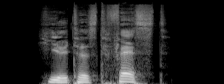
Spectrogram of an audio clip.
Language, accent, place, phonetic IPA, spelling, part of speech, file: German, Germany, Berlin, [ˌhiːltəst ˈfɛst], hieltest fest, verb, De-hieltest fest.ogg
- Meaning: second-person singular subjunctive I of festhalten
